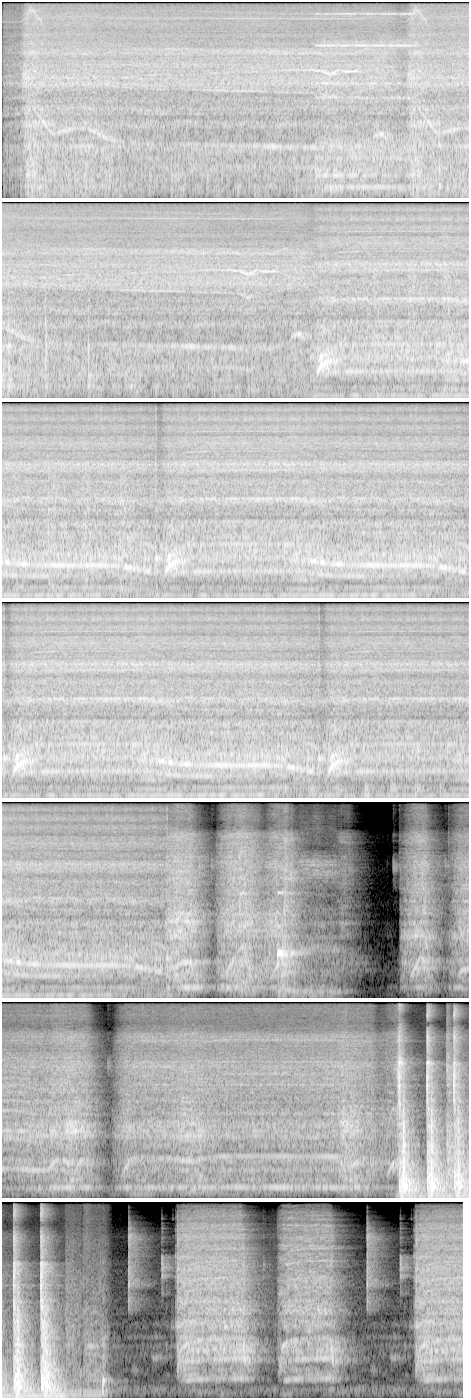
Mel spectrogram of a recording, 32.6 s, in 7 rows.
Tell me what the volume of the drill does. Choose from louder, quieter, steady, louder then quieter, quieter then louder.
quieter.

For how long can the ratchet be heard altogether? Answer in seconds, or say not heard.
not heard.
